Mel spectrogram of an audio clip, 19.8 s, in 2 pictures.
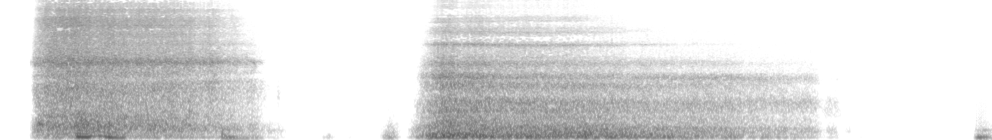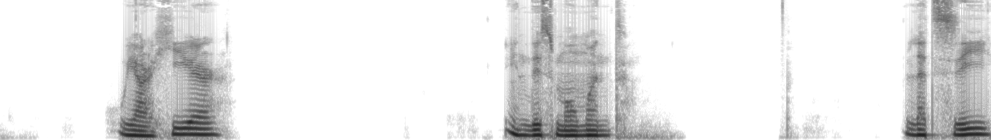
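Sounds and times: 
slow deep breath during a guided gratitude exercise: 0:00.3 - 0:02.7, 0:04.2 - 0:08.4
speech: 0:11.1 - 0:12.2, 0:15.0 - 0:16.2, 0:19.0 - 0:19.8.

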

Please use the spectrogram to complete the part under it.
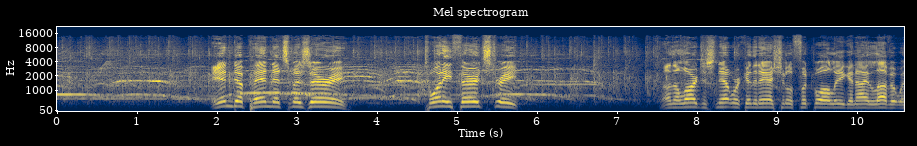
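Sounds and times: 
live audience crowd cheering: 0:00.0 - 0:08.4
speech: 0:01.9 - 0:03.8, 0:04.6 - 0:05.9, 0:07.6 - 0:10.5.

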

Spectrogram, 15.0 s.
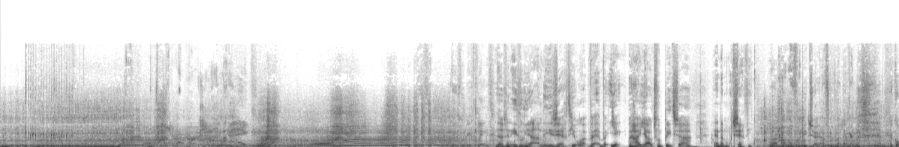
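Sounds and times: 
Ferrari Testarossa engine revving: 0:00.0 - 0:09.4, 0:12.5 - 0:14.9
speech: 0:08.4 - 0:14.9.

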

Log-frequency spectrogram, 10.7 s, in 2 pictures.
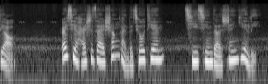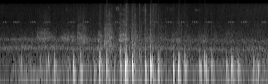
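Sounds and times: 
speech: 0:00.0 - 0:00.4, 0:01.2 - 0:05.2
horse hooves clip-clopping on a quiet autumn night: 0:05.7 - 0:10.7.

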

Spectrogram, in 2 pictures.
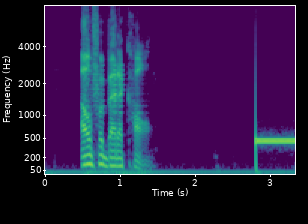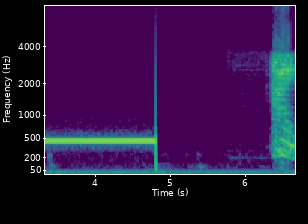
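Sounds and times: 
speech: 0:00.5 - 0:01.5
telephone call ringing: 0:02.8 - 0:04.8.

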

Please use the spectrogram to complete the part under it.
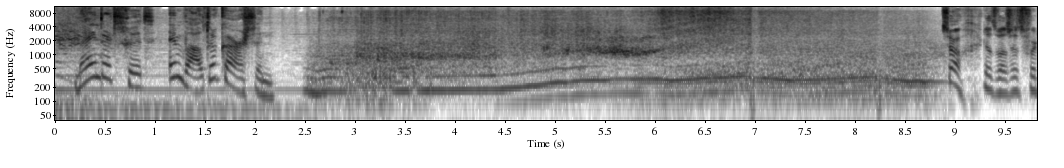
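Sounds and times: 
speech: 0:00.2 - 0:03.8, 0:08.9 - 0:09.8
Ferrari 296 GTS plug-in hybrid supercar engine: 0:02.2 - 0:09.0.

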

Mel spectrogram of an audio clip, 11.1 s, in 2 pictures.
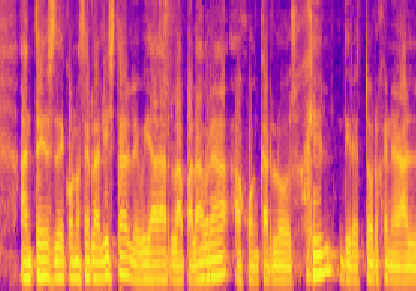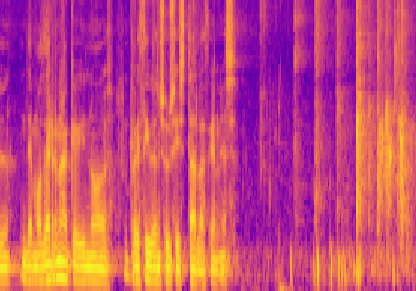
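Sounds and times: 
speech: 0:00.3 - 0:08.9
audience applause: 0:10.0 - 0:11.0.

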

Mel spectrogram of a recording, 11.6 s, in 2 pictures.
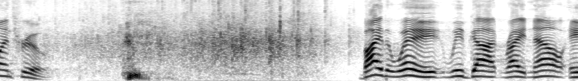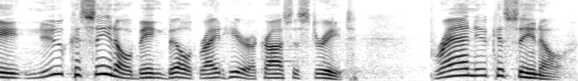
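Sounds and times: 
speech: 0:00.0 - 0:00.6, 0:01.2 - 0:01.6, 0:03.6 - 0:11.5
crowd applause: 0:00.0 - 0:03.6.

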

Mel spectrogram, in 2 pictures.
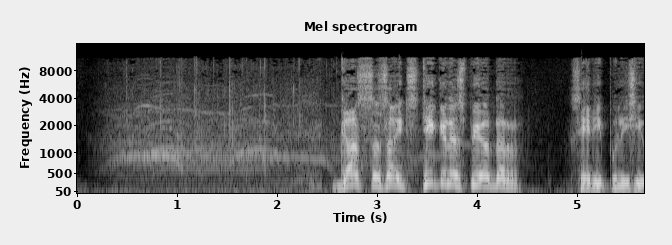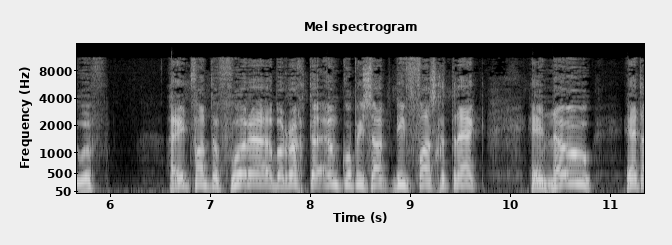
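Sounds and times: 
crowd cheering and clapping: 0:00.2 - 0:04.5
excited voices: 0:00.4 - 0:04.5
speech: 0:02.6 - 0:06.0, 0:06.6 - 0:11.3.

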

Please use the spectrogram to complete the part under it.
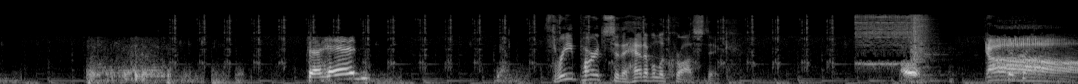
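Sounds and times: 
timer going off with harsh buzzing: 0:01.6 - 0:09.2
speech: 0:03.1 - 0:03.8, 0:05.0 - 0:07.4, 0:09.9 - 0:10.7.

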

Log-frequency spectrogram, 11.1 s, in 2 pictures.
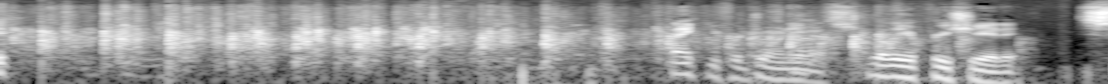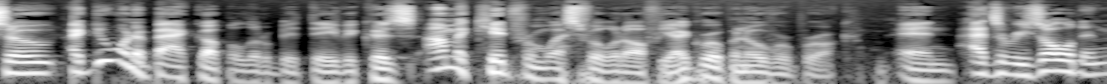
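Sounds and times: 
audience applause welcoming a guest on stage at a live business event: 0:00.0 - 0:05.2
speech: 0:03.4 - 0:11.0.

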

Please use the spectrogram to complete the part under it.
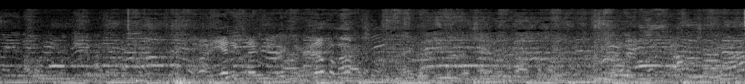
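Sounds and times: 
crowd babble at the Dutch national tent-pitching championship at Camping De Haar: 0:00.0 - 0:07.4.

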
